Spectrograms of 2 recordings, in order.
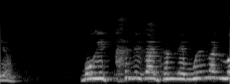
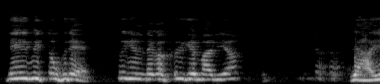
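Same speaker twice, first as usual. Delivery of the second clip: ordinary talk, nothing marked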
